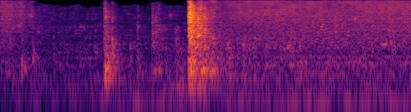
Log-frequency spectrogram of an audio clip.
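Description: Water runs steadily from a tap into a sink as dishes are washed at home, with two sharp clinks of dishes near the start before the flow settles into a constant hiss. No one speaks.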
